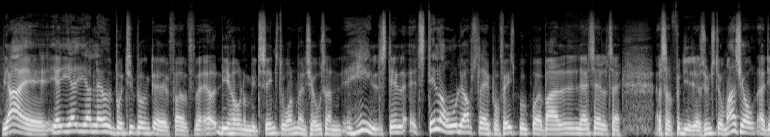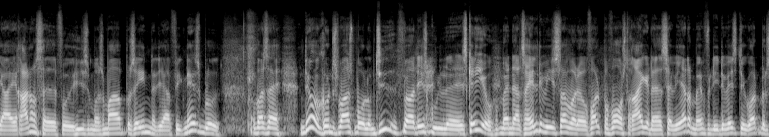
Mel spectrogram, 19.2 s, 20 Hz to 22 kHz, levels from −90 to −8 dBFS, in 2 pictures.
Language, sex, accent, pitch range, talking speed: Danish, male, native, 135-180 Hz, 290 wpm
